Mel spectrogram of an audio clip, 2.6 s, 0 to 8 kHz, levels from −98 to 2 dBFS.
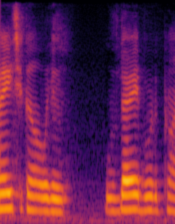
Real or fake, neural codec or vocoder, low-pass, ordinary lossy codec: fake; codec, 16 kHz, 0.5 kbps, FunCodec, trained on LibriTTS, 25 frames a second; none; none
